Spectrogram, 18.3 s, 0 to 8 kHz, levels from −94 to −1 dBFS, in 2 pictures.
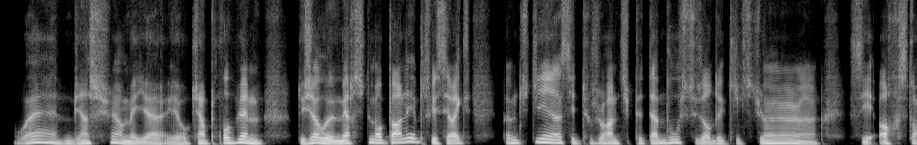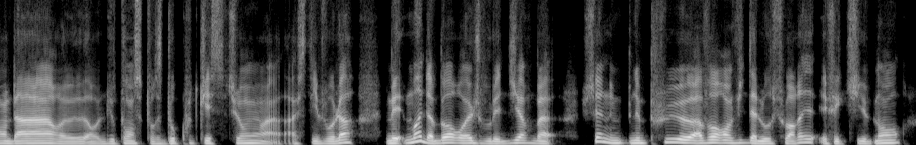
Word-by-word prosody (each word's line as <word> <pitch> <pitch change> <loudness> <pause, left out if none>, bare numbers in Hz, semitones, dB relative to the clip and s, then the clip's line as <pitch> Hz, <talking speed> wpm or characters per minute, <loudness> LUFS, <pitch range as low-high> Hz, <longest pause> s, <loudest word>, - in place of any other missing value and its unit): Ouais, 155 +3 0
bien 110 +4 -1
sûr, 155 +1 -1
mais 100 -4 +1
il - - -3
y 100 - +1
a 95 -1 -1
il - - -3
y - - 0
a 85 - -1
aucun 105 +5 +1
problème. 140 +2 +2 0.4
Déjà, 145 +8 +4
ouais, 125 -3 +5
merci 130 +4 +2
de - - -2
m'en 155 - +3
parler, 165 +7 +3
parce 190 - -9
que 125 - +2
c'est 125 +2 0
vrai, 130 - +4 0.4
comme 140 +1 -1
tu 140 - -9
dis, 190 -1 +1
hein, 155 -2 +2
c'est 115 - -5
toujours 125 +5 -5
un 130 - +3
petit - - -9
peu 125 - -7
tabou 140 +5 0
ce 110 - -9
genre 105 -1 +1
de 110 +1 -3
questions, 110 +6 -7
heu, 135 -6 +1 0.3
c'est - - -5
hors 125 -1 0
standard, 125 -1 +3
heu, 105 -2 -2
du 105 +2 -5
coup, 115 - -7
on 120 - +1
se 115 - -6
pose 105 -2 -7
beaucoup 125 +3 -4
de - - -16
questions 130 -1 -2
à 100 - -3
à 115 - -8
ce 105 - -10
niveau-là. 120 +8 +1 0.3
Mais, 130 0 +4
moi, 215 +9 +3
d'abord, 145 - +4
ouais, 135 0 +4
je 125 - -7
voulais 115 -2 -1
te 110 - -6
dire, 145 +2 0
bah, 125 - 0 0.3
tu - - -17
sais 220 - 0
ne 150 -8 0
ne 135 0 +2
plus, 175 +7 -2
heu, 150 -3 +6
avoir 150 +3 +4
envie 145 -1 0
d'aller 130 -4 +2
aux 120 - +2
soirées, 130 +10 -1
effectivement, 120 +6 -2
130 Hz, 240 wpm, -23 LUFS, 115-145 Hz, 0.4 s, heu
